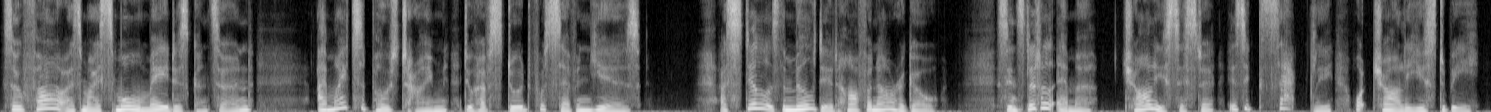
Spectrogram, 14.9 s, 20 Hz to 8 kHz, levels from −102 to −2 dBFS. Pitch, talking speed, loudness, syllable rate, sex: 205 Hz, 160 wpm, -20 LUFS, 4.5 syllables/s, female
